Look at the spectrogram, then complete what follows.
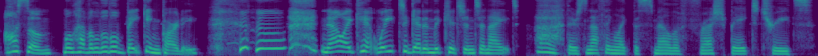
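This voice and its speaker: Visual novel role: cheerful, friendly young woman, played by an actress, highly animated delivery. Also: moderate pace, close to an everyday voice. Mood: warm, excited.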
